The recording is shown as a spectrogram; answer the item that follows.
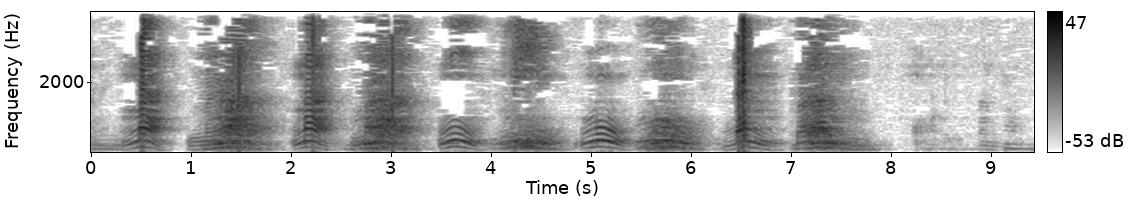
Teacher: Berikutnya adalah huruf mim. Ya, mim ini dengan disertai mengalirkan suara ke rongga hidung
